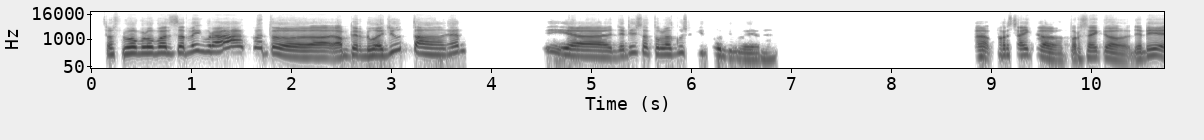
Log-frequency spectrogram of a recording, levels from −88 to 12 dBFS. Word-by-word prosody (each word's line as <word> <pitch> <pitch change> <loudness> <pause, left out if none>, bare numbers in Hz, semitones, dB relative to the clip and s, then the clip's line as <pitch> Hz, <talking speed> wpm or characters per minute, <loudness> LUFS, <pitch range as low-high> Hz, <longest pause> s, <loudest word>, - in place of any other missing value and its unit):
£120 220 +5 +2
berapa 415 - +3
tuh, 210 - +2 0.3
eee, 140 -1 +4
hampir 165 +4 -1
Rp2.000.000 170 - 0 0.3
kan. 240 +4 -2 0.9
Iya, 195 -3 +2 0.4
jadi 160 +9 -6
1 210 -3 -4
lagu 190 +5 -2
segitu 220 0 -20
dibayarnya. 115 -3 -8 2.0
Eee, - - 0
per 180 -1 -4
cycle 150 - -2
per 120 - -5
cycle. 130 -7 -1
Jadi 120 +8 -3
185 Hz, 105 wpm, -22 LUFS, 140-225 Hz, 2.0 s, eee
